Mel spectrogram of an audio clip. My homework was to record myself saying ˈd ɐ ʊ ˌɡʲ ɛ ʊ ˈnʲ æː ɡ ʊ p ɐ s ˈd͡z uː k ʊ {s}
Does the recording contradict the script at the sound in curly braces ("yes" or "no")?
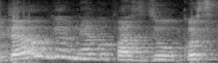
no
